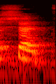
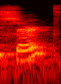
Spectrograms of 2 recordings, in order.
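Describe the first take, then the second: First: Shirt without the R, like "shet"; own-accent shirt. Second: Shirt with an American R, "shurrt"; corrected shirt. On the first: Shown as a demonstration. Giving an example of her own way, shirt pronounced without R. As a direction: say shirt as "shuht". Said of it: "I'll say something a certain way". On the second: Retold or imitated. College friends correcting her, shirt said with a clear R. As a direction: sound the R strongly in shirt. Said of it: "Oh, you mean shirt?".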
